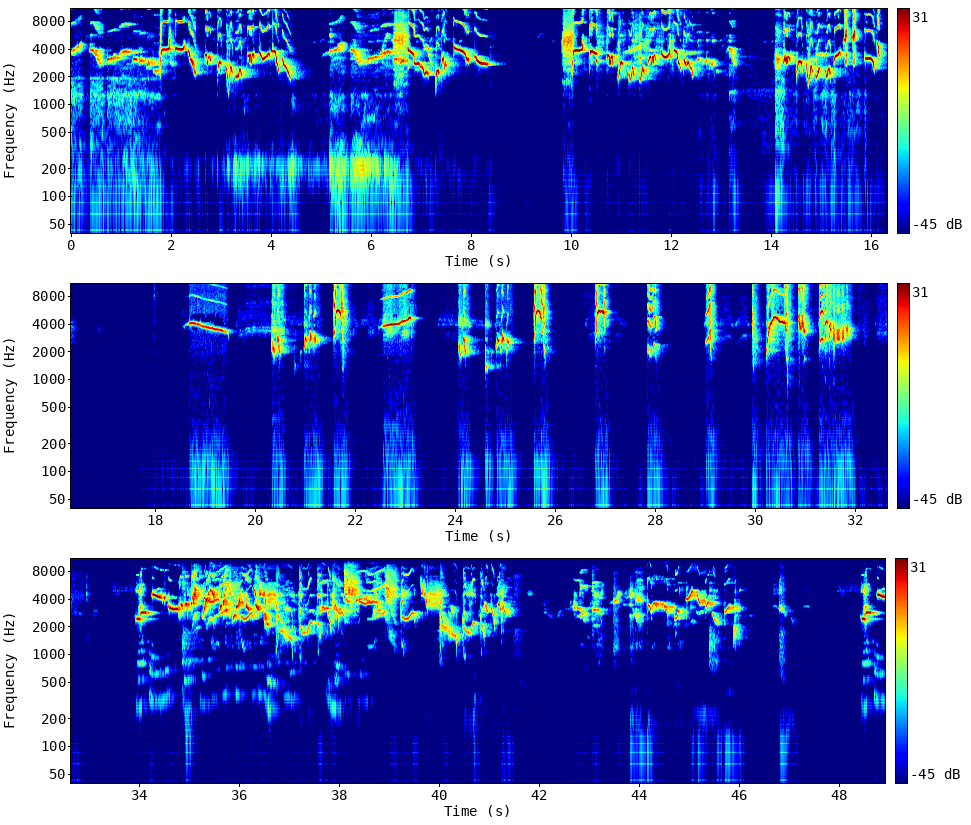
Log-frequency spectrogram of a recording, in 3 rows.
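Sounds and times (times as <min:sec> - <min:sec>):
bird whistled warbling: 0:00.0 - 0:08.5, 0:14.2 - 0:16.4, 0:18.6 - 0:26.0, 0:26.8 - 0:27.1, 0:27.8 - 0:28.2, 0:29.0 - 0:32.8
sharp whistled bird notes: 0:00.0 - 0:08.6, 0:09.8 - 0:13.2, 0:14.1 - 0:16.4, 0:18.6 - 0:26.0, 0:26.6 - 0:28.2, 0:29.0 - 0:32.9.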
